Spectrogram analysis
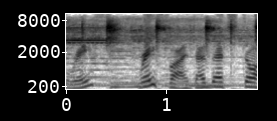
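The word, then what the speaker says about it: Ralph Fiennes: Coleman Domingo for Sing Sing, Ralph Fine. Is it just Ralph? Okay. It's not Rafe? Rafe Fiennes. That's still how I pronounce it.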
